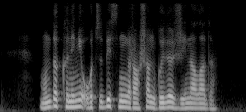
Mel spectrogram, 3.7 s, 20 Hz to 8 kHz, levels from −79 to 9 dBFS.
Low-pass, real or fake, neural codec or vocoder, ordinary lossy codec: 7.2 kHz; fake; codec, 24 kHz, 0.9 kbps, WavTokenizer, large speech release; MP3, 48 kbps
